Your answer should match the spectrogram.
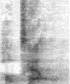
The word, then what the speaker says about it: hotel: There are 2 syllables, ho and tell, like the English word tell, as in tell me. The stress is on the second syllable, so hotel. A related word is suite.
